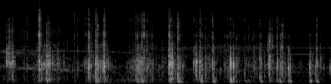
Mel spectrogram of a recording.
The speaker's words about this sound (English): They wave their hats in the air, give a loud shout, and ride off on their horses.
